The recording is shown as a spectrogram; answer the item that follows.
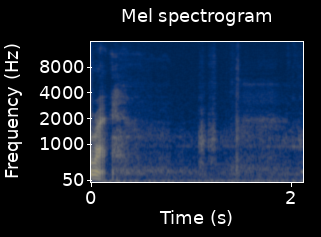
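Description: Pen writing on paper: faint, light scratching strokes following a spoken word at the start.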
